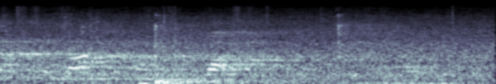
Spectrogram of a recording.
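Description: Indistinct voices talking, with a single dull low thump a little under a second in.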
